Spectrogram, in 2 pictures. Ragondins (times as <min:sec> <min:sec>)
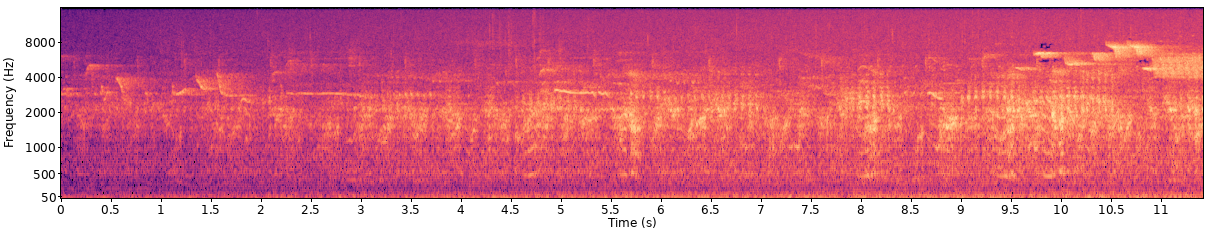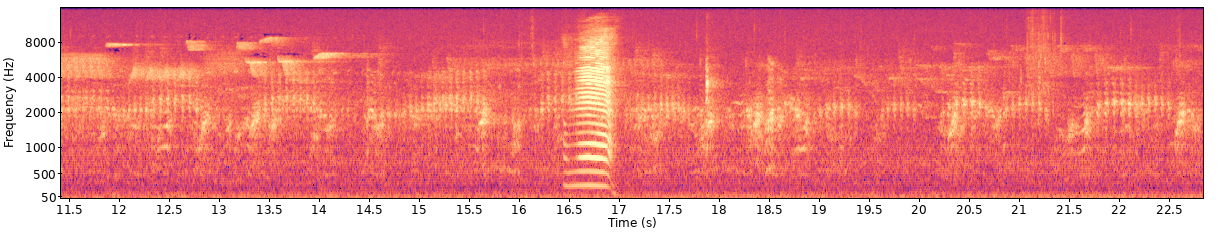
0:16.0 0:17.1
